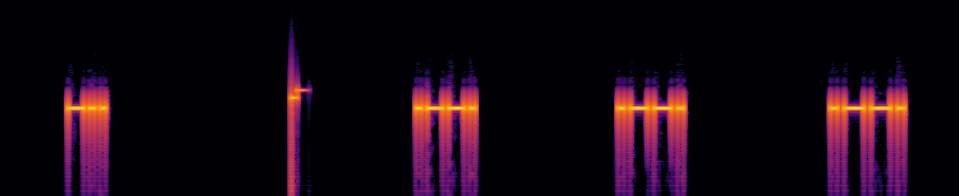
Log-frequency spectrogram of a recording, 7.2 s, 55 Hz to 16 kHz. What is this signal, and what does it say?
Morse code, heard as a keyed tone, about 28 wpm, spaced as for 7 wpm, 700 Hz. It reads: D PPP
